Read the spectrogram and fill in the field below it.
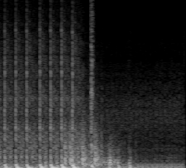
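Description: Rapid automatic gunfire in a video game during a live stream: a loud, fast burst of evenly spaced shots for about a second, then fading rumble and echo.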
